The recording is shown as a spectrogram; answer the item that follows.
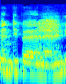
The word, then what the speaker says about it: Andy Burnham: And then they got Andy Bed. Don't have to say his name. – Andy Burnham.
